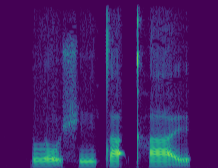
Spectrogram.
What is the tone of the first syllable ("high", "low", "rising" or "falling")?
falling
